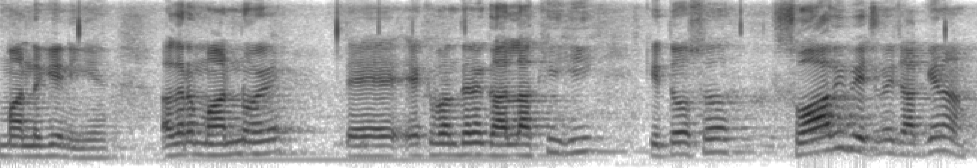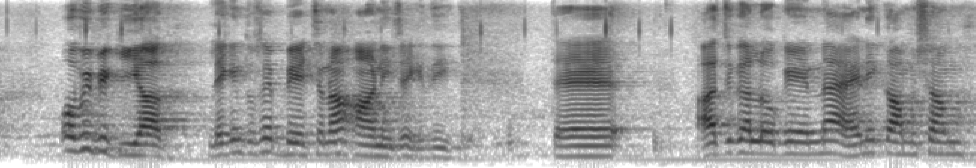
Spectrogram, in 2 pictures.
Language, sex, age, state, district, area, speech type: Dogri, male, 30-45, Jammu and Kashmir, Reasi, urban, spontaneous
